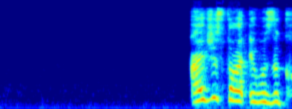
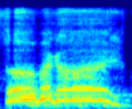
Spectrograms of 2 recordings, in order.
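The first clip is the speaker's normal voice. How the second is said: amused disbelief; 5 semitones higher, much slower than usual. Real, not acted. Reacting amid the laughing fit.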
